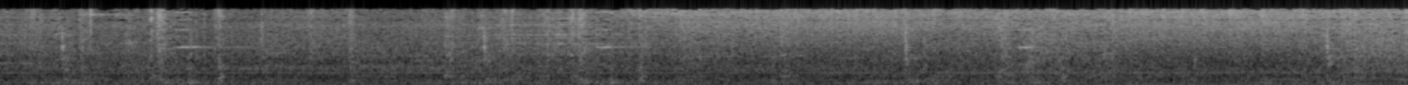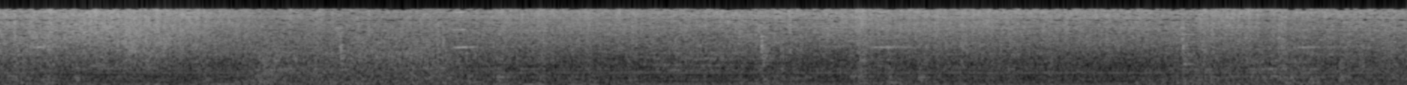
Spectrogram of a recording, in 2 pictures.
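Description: Tablet blister packing machine running: a steady mechanical hum and hiss with scattered clicks and clatter, and a louder burst of hiss about halfway through.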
